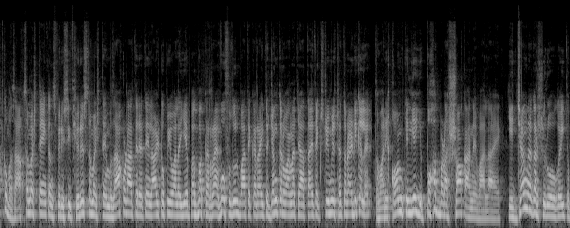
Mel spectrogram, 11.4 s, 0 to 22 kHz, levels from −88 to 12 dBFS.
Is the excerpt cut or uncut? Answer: cut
